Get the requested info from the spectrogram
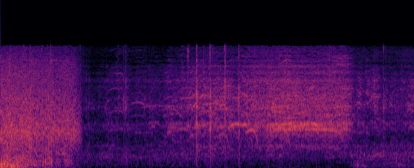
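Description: Loud stadium crowd noise with voices, which cuts off abruptly about a second and a half in. Quieter crowd sound with voices follows, with a few sharp knocks in the middle.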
